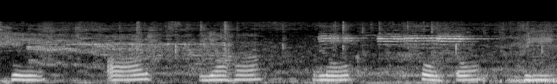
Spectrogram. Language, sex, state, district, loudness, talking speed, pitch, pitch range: Hindi, female, Madhya Pradesh, Dhar, -15 LUFS, 65 wpm, 205 Hz, 200-215 Hz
